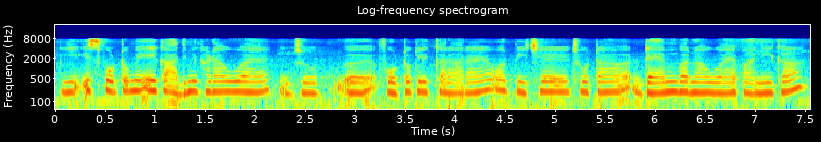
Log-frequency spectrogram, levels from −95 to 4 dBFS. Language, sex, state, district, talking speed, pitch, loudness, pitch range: Hindi, female, Bihar, Jamui, 200 wpm, 200 Hz, -21 LUFS, 185-205 Hz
